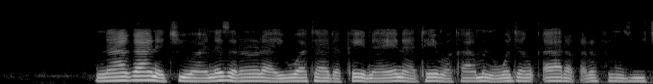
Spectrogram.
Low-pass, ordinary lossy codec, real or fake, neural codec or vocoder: none; none; real; none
